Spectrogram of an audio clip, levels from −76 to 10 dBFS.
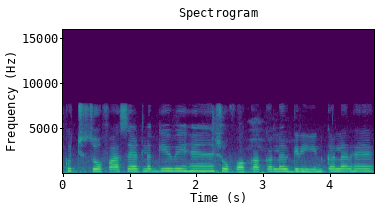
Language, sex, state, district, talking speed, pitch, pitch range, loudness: Hindi, female, Rajasthan, Jaisalmer, 155 wpm, 255 Hz, 240-265 Hz, -15 LUFS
